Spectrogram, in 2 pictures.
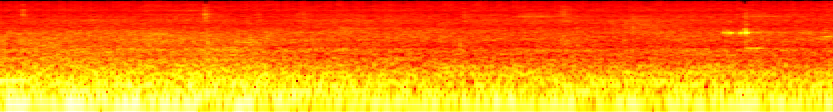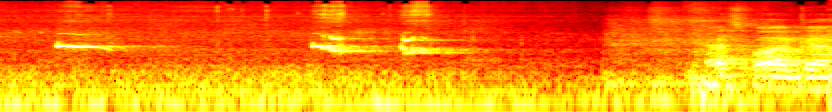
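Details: Clover, a six-week-old male Yorkshire Terrier puppy who has just eaten and wants to play, gives a few short, thin, high whining notes, each under a second, over quiet room noise and a woman talking.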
